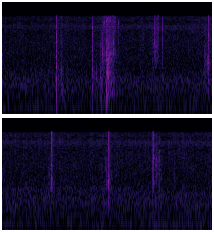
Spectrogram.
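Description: Soft clicks sound as items are picked up and moved around.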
